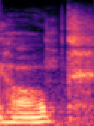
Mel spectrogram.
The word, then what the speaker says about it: Heaux: It's on her latest record, The Hotels, which is spelled Heaux, a classy hoe, which we all have a classy hoe moment.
